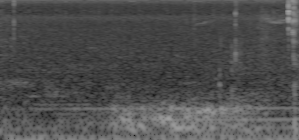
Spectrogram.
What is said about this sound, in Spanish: ¿Escuchas mi estómago? Esta es como la tercera vez que suena.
